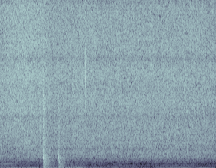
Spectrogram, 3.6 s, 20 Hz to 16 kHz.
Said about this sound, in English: Just give it a little stir for 2 minutes.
